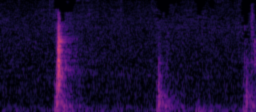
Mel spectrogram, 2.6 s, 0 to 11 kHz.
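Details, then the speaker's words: 2004-2014 Ford F-150 front suspension, knuckle levered by hand: three dull clunks about a second apart as the stud and ball deflect in the socket; worn lower ball joint clunk, to be replaced. "and you hear the noise that's where our noise is coming from from on this particular vehicle"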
